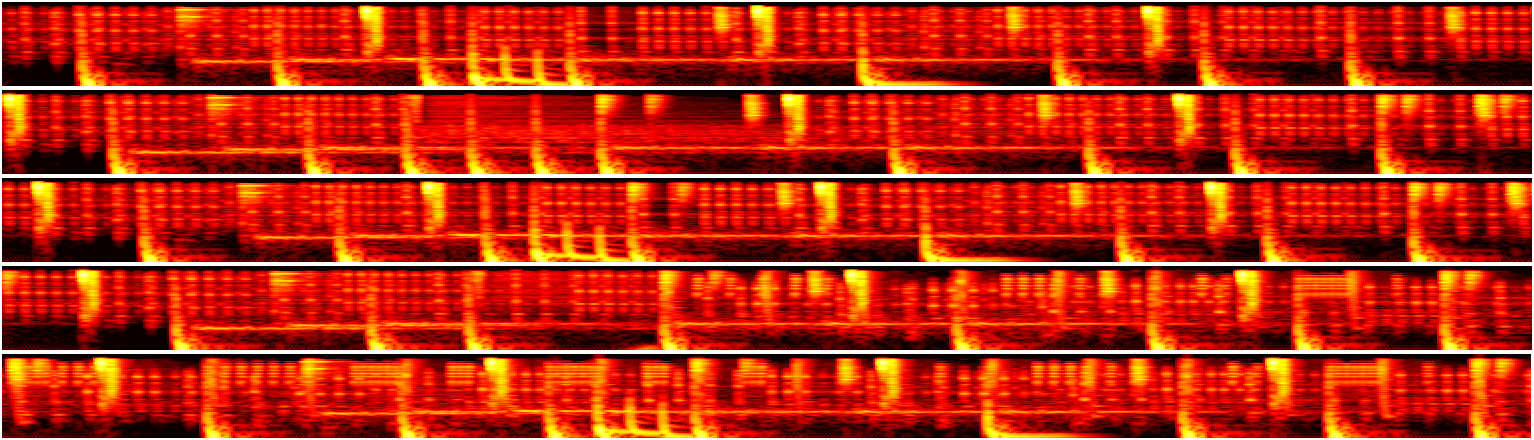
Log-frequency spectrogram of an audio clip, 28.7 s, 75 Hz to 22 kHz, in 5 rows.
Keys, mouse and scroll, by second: 0.8 alt+middle click, 1.4-6.4 alt+drag, 6.7 right click, 7.1 alt+click, 7.6 alt+middle click, 8.2 click, 8.5 alt+click, 9.7 ctrl+s, 10.6 alt+right click, 11.1-15.7 alt+drag, 18.1 alt+right click, 18.5 alt+middle click, 19.8 ctrl+b, 22.1 right click, 23.5 click, 24.5-26.0 right drag, 26.0 click, 27.7-28.6 ctrl+drag.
